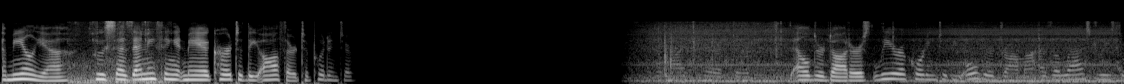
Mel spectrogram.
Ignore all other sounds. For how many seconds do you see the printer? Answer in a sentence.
The printer can be heard for 5 seconds in total.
